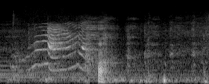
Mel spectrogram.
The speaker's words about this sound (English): You've got a loud meow.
